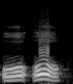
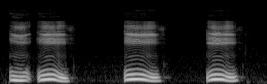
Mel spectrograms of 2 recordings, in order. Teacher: because the tongue is pushed backward in the mouth. So, O-O, the tongue is moved backward, but when I say E-E, E-E, the tongue is moved towards the forward section. Also, this is related to the movement of the jaw also.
